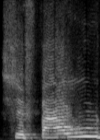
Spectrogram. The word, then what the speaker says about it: Shifawu: And today we have the fabulous Shifawu. Did I pronounce that correctly?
